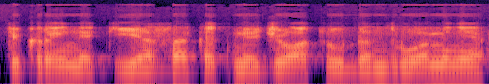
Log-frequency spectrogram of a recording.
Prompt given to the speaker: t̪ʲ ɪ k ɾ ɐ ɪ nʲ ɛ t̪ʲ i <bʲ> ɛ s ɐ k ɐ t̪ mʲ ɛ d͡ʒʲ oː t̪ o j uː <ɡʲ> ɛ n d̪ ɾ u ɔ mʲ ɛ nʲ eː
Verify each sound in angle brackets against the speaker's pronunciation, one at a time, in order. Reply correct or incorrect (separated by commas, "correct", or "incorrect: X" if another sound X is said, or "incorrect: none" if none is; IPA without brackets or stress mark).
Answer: incorrect: none, incorrect: bʲ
